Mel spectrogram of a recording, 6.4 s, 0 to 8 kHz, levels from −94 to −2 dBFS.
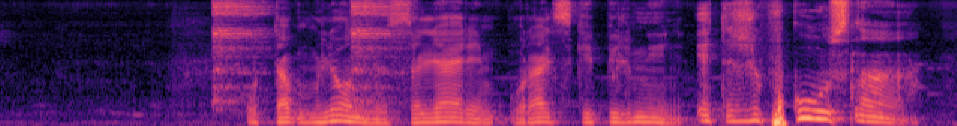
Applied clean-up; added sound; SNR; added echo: none; Hi-hat; 6 dB; none.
